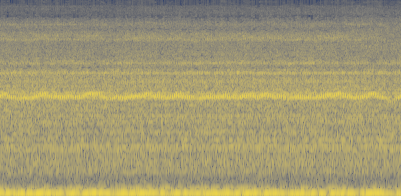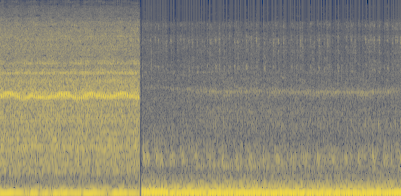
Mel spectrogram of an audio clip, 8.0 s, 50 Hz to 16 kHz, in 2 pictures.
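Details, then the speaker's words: 1993 Ford Mustang Saleen SA10 chassis after new fan clutch, MSD coil and supercharger belt: steady idle with high supercharger belt whine and no fan roar; engine even, normal running. "oh yeah that's a lot better no more roar from the fan"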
